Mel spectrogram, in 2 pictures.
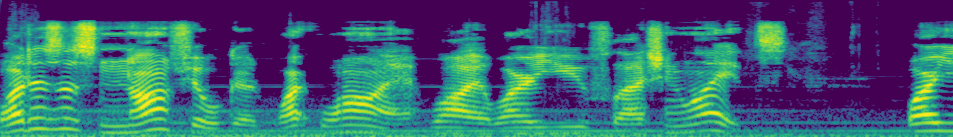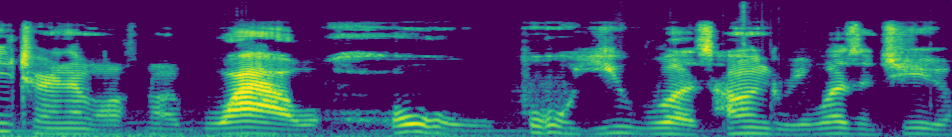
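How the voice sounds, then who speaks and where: Music plays in the background while a man speaks at a fairly slow pace. His loudness swings widely. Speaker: gaming YouTuber. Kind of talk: let's play commentary. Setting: home recording. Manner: casual, rambling with laughs.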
